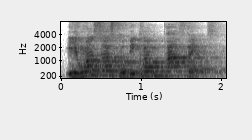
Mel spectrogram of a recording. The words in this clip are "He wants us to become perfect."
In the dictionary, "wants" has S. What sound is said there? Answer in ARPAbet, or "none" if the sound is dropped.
S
